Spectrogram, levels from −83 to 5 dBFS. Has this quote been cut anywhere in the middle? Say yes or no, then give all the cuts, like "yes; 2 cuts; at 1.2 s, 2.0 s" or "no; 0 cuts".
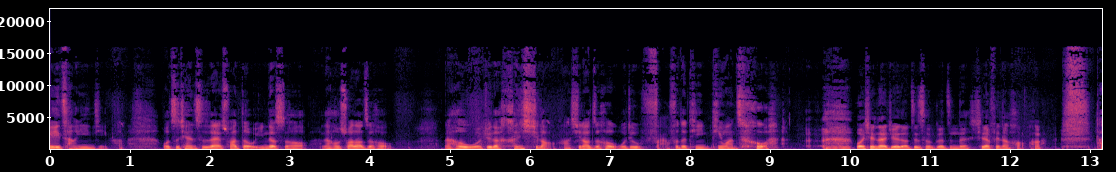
yes; 1 cut; at 3.4 s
